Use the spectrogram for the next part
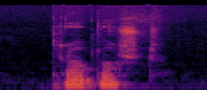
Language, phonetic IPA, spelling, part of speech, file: Polish, [ˈprɔbɔʃt͡ʃ], proboszcz, noun, LL-Q809 (pol)-proboszcz.wav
